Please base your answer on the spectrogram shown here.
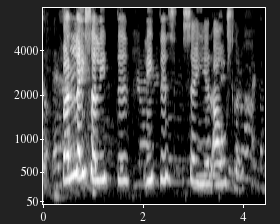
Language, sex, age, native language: Icelandic, female, 8, Icelandic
